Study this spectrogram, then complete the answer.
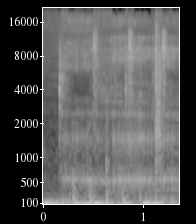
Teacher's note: after shouting my voice gets croaky like I get this weird vocal fry in my voice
